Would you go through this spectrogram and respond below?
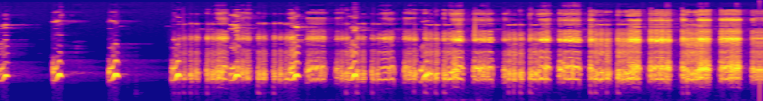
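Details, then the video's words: White-breasted waterhen call used as a trap lure in the country: three separate hooked croaks, then a dense run of harsh, rasping notes repeated about twice a second. "Bird Sounds White breasted Waterhen Bird ( Water Cock Soun)"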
